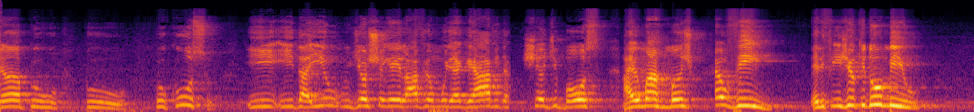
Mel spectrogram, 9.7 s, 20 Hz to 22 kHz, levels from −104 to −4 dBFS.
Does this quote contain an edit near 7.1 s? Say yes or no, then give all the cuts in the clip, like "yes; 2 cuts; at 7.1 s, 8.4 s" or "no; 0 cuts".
yes; 2 cuts; at 5.1 s, 7.1 s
